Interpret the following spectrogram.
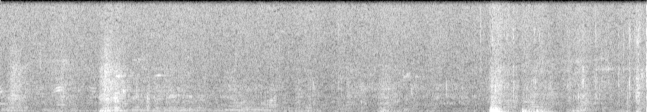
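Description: Horse trotting on a soft sand arena: muffled hoof thuds, loudest about five seconds in as the horse comes close.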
